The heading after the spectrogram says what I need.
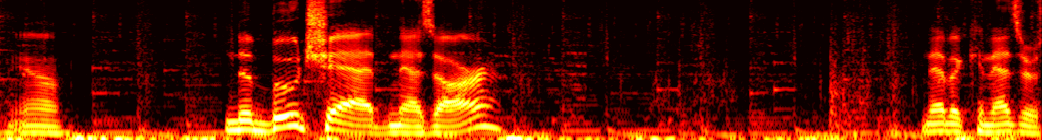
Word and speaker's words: Nebuchadnezzar: someone didn't have a Christian Catholic education is pronounced nebe could never kanessa what did I not read it correctly Nebuchadnezzar yeah yeah the boo Chad Nizar Nebuchadnezzar sounds like a blimp like literally like a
